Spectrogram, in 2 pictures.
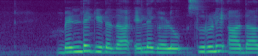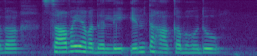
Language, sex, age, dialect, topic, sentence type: Kannada, female, 36-40, Coastal/Dakshin, agriculture, question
